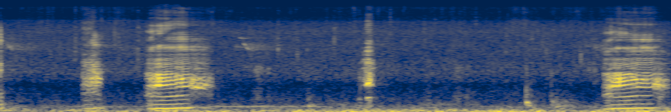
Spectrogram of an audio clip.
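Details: White Chinese geese, domestic birds on a homestead farm, grazing and bathing while chatting socially: two loud, nasal, harmonic honks several seconds apart, with softer short calls between over a low rumbling background.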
